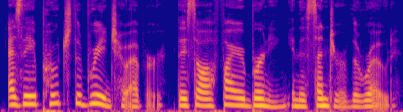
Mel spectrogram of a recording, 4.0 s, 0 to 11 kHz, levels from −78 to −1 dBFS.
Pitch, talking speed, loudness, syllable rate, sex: 205 Hz, 255 wpm, -16 LUFS, 6.5 syllables/s, female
